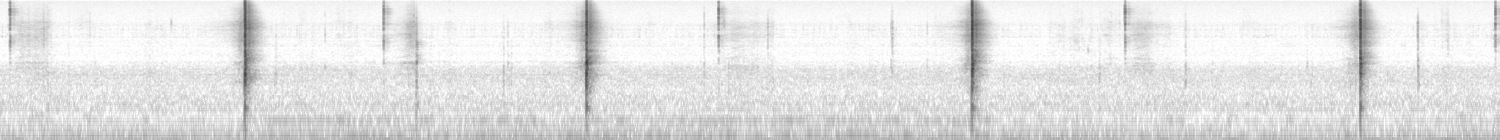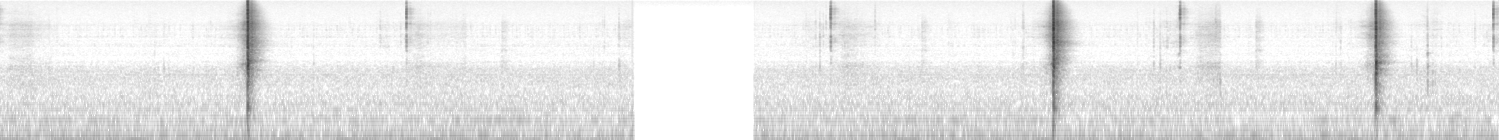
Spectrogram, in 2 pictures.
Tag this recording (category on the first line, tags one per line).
Sound effects > Objects / House appliances
Blue-brand
Blue-Snowball
close
lantern
lift
light
luminar
open
outdoor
